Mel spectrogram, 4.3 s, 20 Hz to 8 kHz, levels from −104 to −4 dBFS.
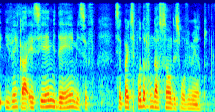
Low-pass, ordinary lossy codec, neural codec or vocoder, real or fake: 7.2 kHz; none; none; real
